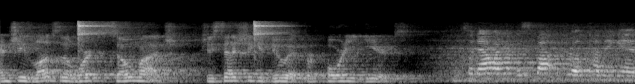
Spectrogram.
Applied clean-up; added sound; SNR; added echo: none; Tambourine; -1 dB; reverberation time 1.4 s.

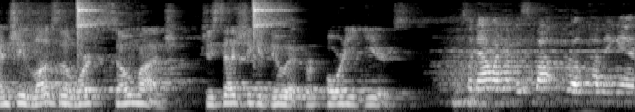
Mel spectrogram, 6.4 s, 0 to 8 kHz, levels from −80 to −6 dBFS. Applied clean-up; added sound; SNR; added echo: classical method WPE with log-MMSE.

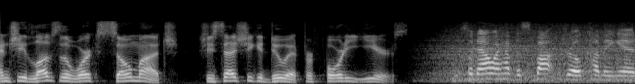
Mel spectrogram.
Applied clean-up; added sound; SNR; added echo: none; none; none; none.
